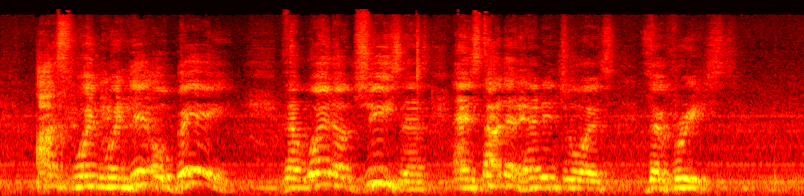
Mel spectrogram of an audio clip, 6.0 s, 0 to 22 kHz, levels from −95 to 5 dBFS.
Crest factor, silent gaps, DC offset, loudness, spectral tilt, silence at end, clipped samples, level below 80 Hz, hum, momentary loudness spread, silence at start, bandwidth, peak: 16 dB; none; under 0.1%; -23 LUFS; -4.5 dB/octave; 0 s; under 0.1%; -60 dBFS; none; 10 LU; 0 s; 17.5 kHz; -6 dBFS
